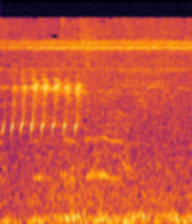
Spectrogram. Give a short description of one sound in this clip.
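Tall grass rustles as a soldier creeps through it.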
